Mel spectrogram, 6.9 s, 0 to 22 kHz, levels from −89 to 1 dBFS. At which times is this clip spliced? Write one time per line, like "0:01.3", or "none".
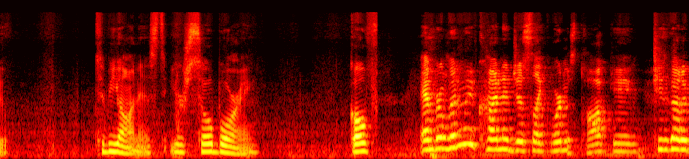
0:03.7
0:05.8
